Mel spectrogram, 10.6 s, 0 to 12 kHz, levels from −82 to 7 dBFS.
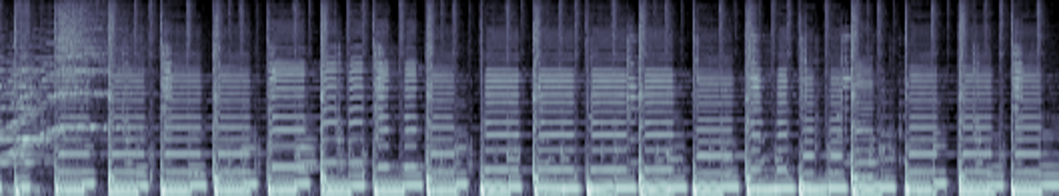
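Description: No technical faults can be heard anywhere in the clip. There is nothing to mark at any point in the recording.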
